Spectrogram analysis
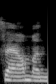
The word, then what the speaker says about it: salmon: Um, all kinds of ways to fix salmon that work out well. Now, you say salmon. You actually pronounce the L. I thought we're Salmon, not supposed to.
